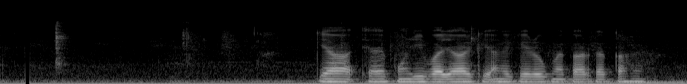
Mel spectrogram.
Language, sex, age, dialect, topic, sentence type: Hindi, male, 18-24, Awadhi Bundeli, banking, question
